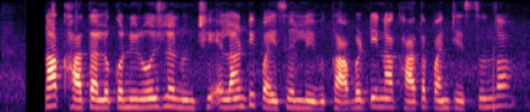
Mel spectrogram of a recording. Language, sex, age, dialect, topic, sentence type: Telugu, female, 18-24, Telangana, banking, question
